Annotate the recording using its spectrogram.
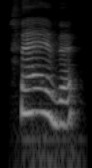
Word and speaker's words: fève: There is an accent on the first E, a backwards accent, un accent grave. – Fève. Tomate is spelled T O M a-T-E.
